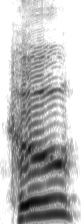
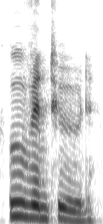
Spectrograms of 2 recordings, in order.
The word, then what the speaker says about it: Juventud: And Skip is pointing out it is pronounced Juventud. Juventud.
